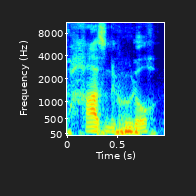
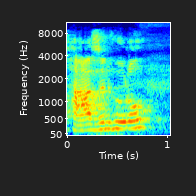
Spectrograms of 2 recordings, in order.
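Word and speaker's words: Hasenhüttl: say come on ralph haasenhoodle yes it's spelled h-a-s-e-n-h umlaut ttl sounds like a crossbreed of a poodle and something else but it sounds like a dog breed for sure welcoming everybody to fantu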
